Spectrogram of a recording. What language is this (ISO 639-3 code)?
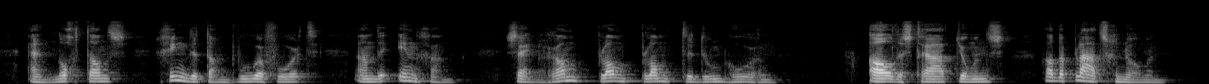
nld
